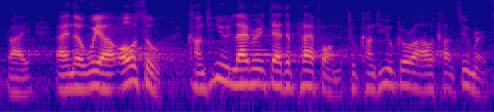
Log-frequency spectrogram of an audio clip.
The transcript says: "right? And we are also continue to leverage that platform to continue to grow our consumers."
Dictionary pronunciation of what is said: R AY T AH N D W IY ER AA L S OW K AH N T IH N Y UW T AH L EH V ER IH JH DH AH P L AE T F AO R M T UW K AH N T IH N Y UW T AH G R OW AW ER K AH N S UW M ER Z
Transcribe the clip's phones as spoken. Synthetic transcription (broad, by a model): R AY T AH N D W IY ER AA L S OW K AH N T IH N Y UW L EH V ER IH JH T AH P L AE T F AO R M T UW K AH N T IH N Y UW G R OW AW ER K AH N S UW M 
